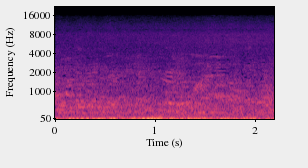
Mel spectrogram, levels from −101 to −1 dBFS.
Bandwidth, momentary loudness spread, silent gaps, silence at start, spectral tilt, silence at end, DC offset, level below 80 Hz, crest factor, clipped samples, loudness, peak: 12.5 kHz; 2 LU; none; 0 s; -5.5 dB/octave; 0 s; under 0.1%; -38 dBFS; 12 dB; under 0.1%; -41 LUFS; -20 dBFS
